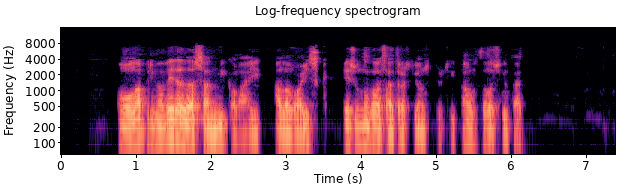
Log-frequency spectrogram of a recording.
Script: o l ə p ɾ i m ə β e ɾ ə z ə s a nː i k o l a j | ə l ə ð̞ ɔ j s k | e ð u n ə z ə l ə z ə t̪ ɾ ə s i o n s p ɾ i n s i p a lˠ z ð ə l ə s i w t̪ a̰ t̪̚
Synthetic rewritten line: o l ə p ɾ i m ə β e ɾ ə ð ə s a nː i k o l a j | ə l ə ɣ̞ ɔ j s k | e z u n ə ð ə l ə z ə t̪ ɾ ə s i o n s p ɾ i n s i p a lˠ z ð ə l ə s i w t̪ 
